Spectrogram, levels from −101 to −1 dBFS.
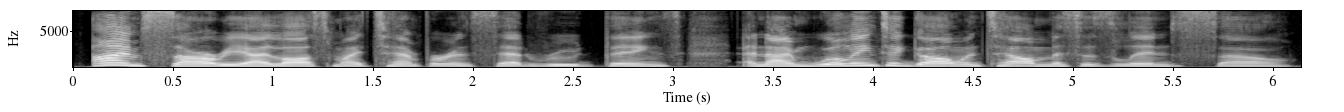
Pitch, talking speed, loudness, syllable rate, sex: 195 Hz, 195 wpm, -17 LUFS, 4.3 syllables/s, female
